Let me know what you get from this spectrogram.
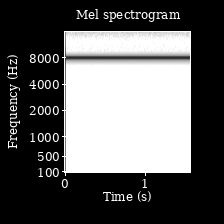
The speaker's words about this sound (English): So here's 8,000 hertz. Everybody should be able to hear this unless they've actually experienced some kind of actual hearing loss.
